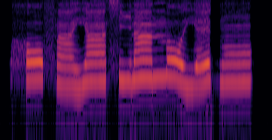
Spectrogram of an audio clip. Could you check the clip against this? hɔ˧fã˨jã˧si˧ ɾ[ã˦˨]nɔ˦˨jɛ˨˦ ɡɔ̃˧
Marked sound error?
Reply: yes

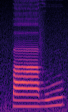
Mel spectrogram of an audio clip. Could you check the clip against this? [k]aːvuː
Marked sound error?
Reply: yes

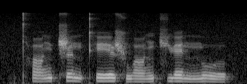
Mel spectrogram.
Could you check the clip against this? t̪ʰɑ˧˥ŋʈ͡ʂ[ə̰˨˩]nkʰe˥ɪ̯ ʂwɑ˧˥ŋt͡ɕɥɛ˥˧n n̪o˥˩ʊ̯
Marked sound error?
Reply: yes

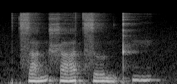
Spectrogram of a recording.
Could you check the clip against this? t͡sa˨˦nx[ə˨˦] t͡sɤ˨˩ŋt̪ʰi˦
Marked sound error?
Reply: yes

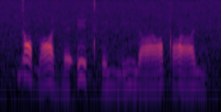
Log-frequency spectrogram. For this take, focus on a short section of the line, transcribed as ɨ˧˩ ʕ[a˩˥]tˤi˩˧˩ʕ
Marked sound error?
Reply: no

